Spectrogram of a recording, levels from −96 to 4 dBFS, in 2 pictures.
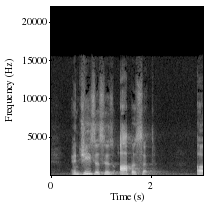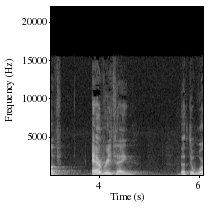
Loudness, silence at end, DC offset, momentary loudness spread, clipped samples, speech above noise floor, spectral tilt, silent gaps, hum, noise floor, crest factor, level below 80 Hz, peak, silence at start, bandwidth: -21 LUFS; 0 s; under 0.1%; 13 LU; under 0.1%; 37 dB; -5 dB/octave; none; none; -57 dBFS; 20 dB; -58 dBFS; -2 dBFS; 0.4 s; 16 kHz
